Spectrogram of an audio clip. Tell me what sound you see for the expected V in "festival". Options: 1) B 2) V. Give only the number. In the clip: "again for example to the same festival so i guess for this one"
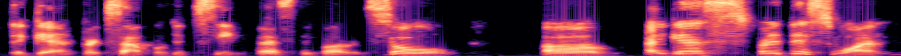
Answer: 2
